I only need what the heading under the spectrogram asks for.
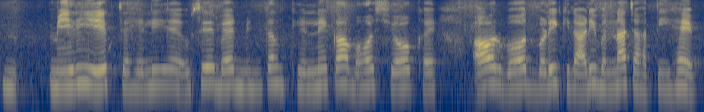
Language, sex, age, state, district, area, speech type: Urdu, female, 18-30, Uttar Pradesh, Shahjahanpur, urban, spontaneous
